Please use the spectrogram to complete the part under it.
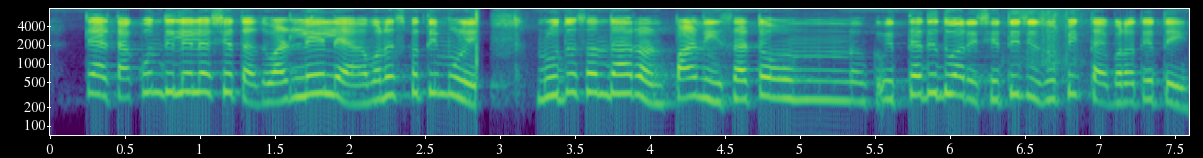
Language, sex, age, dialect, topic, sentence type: Marathi, male, 18-24, Standard Marathi, agriculture, statement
